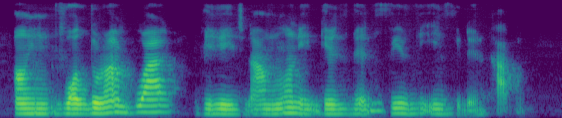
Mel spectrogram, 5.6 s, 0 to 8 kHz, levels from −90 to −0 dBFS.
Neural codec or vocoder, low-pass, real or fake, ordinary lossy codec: autoencoder, 22.05 kHz, a latent of 192 numbers a frame, VITS, trained on one speaker; 7.2 kHz; fake; none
